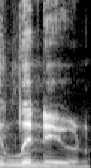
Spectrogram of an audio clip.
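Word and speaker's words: Linoone: I always say Linoon because it's L-I-N-O-O-N-E.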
